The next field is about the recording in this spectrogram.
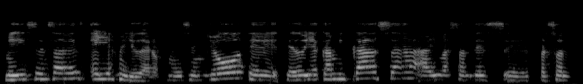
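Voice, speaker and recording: A woman's voice: a little high, normal speed, lo-fi sound. Chatty Peruvian woman telling anecdotes. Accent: Peruvian Spanish. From Peru. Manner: chatty, animated anecdotes with quoted dialogue. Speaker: guest, pastry chef. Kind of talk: casual conversational storytelling.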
